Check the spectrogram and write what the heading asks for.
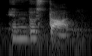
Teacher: लेकिन जब हमने हिंदुस्तान कहा तो वहां पर द में कम ऊर्जा खर्च हुई या फिर कम जोर पड़ा। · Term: लघु ऊ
